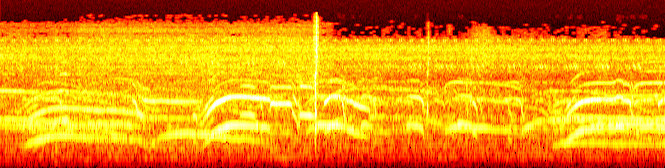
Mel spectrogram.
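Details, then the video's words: Jackal chorus of many overlapping voices, wavering whines and short arching yelps crowding together without pause, with one sharp click midway. "Jackal Sound"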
